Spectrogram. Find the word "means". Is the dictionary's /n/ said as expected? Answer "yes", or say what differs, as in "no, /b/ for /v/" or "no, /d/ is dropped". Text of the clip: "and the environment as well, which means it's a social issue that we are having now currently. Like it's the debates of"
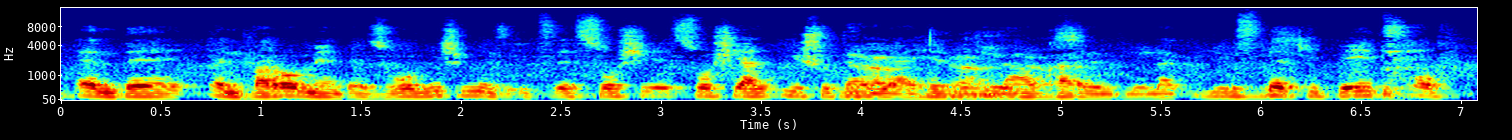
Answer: yes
